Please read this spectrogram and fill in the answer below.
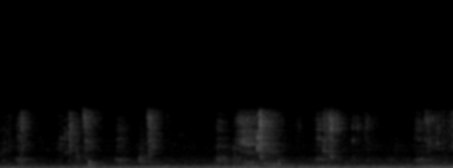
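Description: Faint eating sounds of rice and curry being eaten by hand: short, irregular wet squishes and clicks, several a second.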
